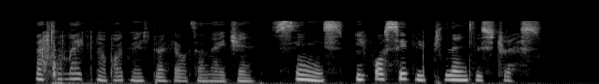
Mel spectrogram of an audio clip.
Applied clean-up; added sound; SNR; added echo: neural mask model DeepFilterNet 3.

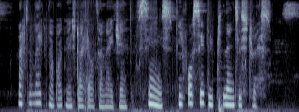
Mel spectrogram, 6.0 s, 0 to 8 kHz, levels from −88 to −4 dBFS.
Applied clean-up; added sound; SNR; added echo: neural separator model SepFormer DNS4.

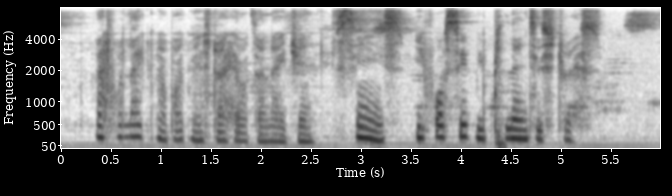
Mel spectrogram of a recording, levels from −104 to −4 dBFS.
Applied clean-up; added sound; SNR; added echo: none; none; none; none.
